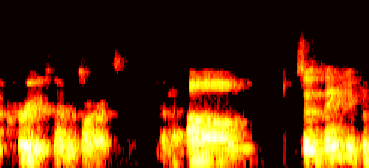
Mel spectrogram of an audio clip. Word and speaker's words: Kreuz: well thank you and sorry i've mispronounced your name that's okay it's dr cruz um so thank you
